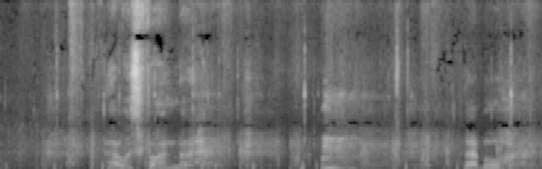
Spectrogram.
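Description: A man speaks close by, slightly out of breath.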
